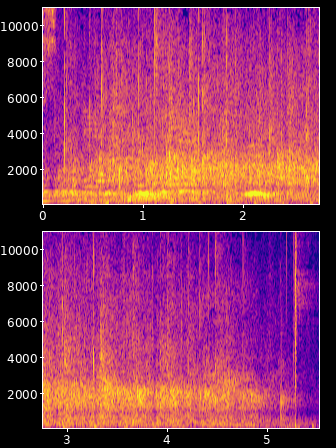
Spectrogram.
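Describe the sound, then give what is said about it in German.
A crowd applauds steadily, dense clapping for several seconds before tapering off near the end, with a faint murmur of voices underneath. “Vielen Dank für die musikalische Untermalung. Applaus.”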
